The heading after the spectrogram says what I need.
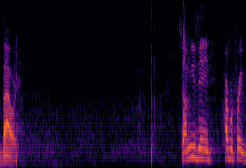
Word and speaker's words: Bauer: So the polisher I'm using today, it's a Bayer. Bayer? How do you say that? Someone chat. How do you say Bayer? Is it Bayer? Bauer? It's a Bauer.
